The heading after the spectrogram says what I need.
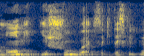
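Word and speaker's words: ישוע: O VAV tem som de U, de O, mas aqui é U. E o AIN, ele é mudo, ele não há pronúncia para o AI, ele é mudo, mas como os sinais maçoréticos vai trazer, ele vai ter som de A.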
